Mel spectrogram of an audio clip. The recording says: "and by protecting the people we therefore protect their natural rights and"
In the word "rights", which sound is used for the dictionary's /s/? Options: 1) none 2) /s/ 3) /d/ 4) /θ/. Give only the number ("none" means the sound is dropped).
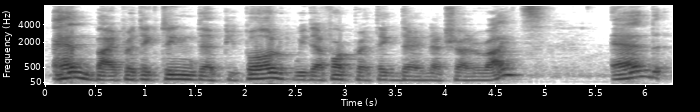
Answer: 2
